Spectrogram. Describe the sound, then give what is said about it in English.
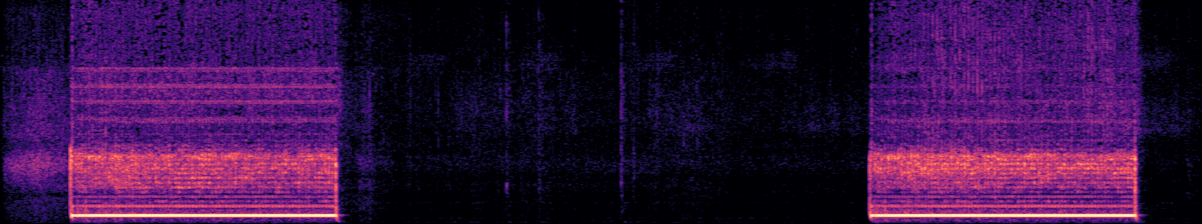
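Two long electronic ringback tones sound through a phone line on a call placed from a borrowed phone to a Bigfoot research organization, each about two seconds, separated by a silent pause of several seconds, with no one picking up. “We will get them on the line. Uh-huh. We got them on the line right now.”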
